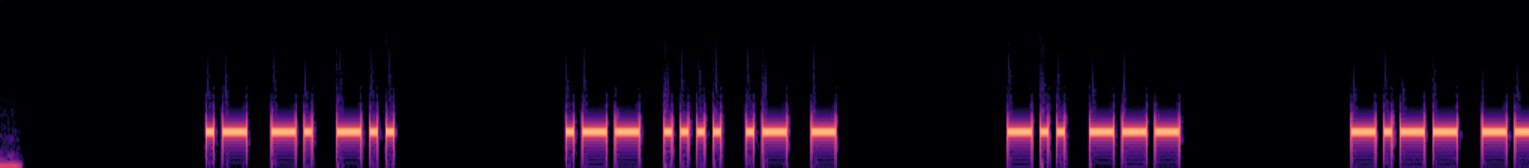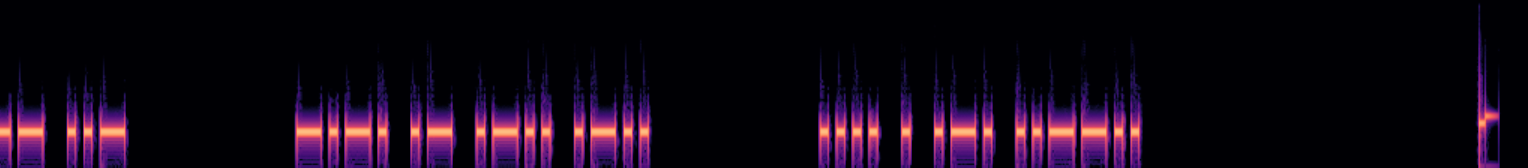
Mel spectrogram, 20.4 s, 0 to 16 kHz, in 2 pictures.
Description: Morse code, heard as a keyed tone, about 21 wpm, 700 Hz. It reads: AND WHAT DO YOU CALL HER?
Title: 3x Word-Spacing - Sentences from Top 100 Words - 22wpm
